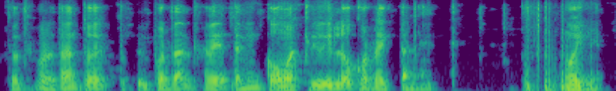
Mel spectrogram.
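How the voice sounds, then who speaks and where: A man's voice: low-pitched, normal speed. A man teaching a class, explaining patiently and repeating points with checking questions. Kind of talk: classroom lesson.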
